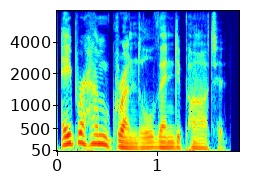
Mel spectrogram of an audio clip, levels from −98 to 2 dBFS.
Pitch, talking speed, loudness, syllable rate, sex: 125 Hz, 130 wpm, -17 LUFS, 5.6 syllables/s, male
